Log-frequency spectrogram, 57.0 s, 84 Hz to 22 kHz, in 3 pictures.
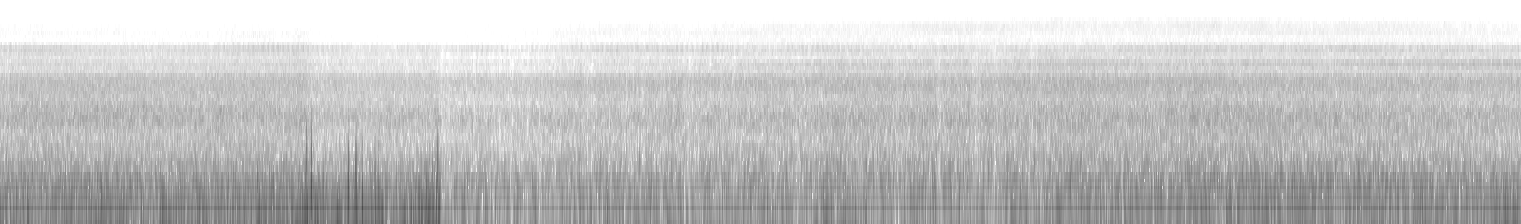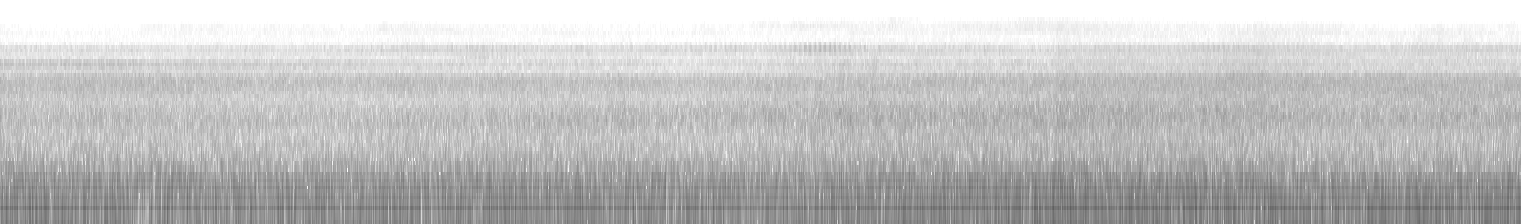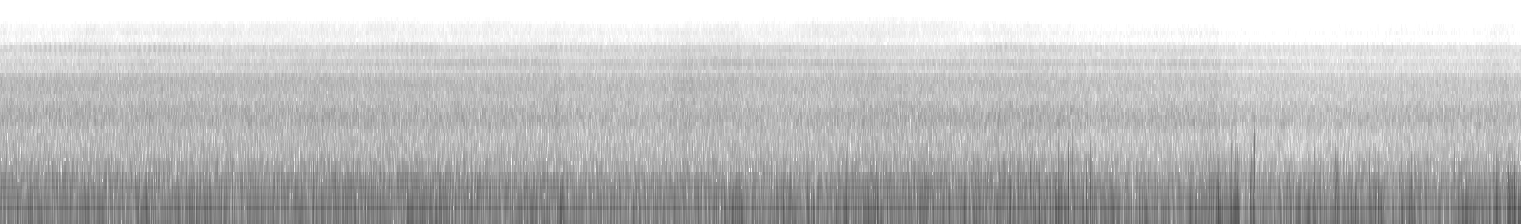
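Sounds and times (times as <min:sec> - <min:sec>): ocean surf washing on beach: 0:00.0 - 0:57.0
wind buffeting microphone: 0:03.0 - 0:22.1, 0:37.7 - 0:57.0.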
